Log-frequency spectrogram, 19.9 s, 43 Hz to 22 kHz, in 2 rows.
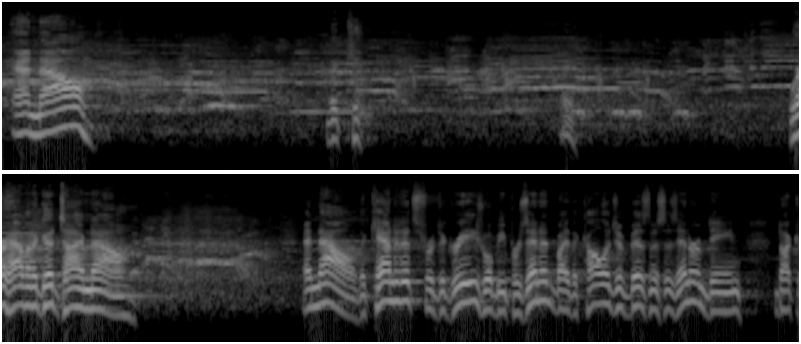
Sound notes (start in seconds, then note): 2.0 audience cheering; 11.6 audience laughing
